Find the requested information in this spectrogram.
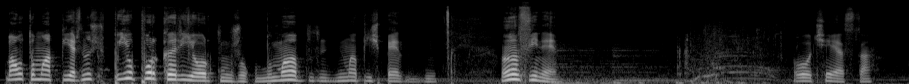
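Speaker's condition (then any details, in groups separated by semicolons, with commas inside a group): No condition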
